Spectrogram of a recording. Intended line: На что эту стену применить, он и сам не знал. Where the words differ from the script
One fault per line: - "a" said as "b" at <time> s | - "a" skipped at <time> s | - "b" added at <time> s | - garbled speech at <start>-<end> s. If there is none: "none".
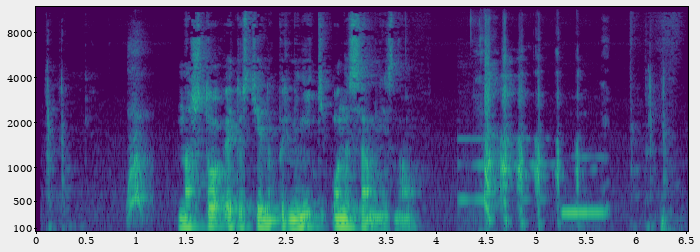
none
